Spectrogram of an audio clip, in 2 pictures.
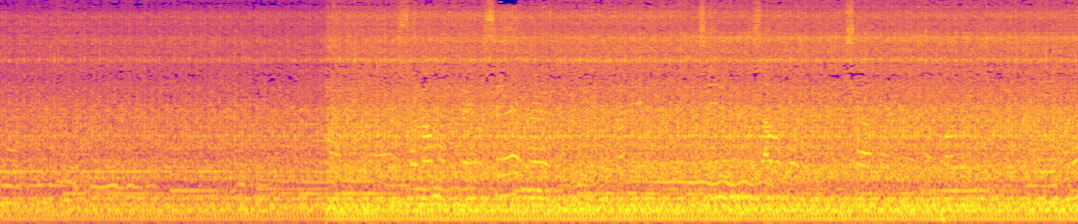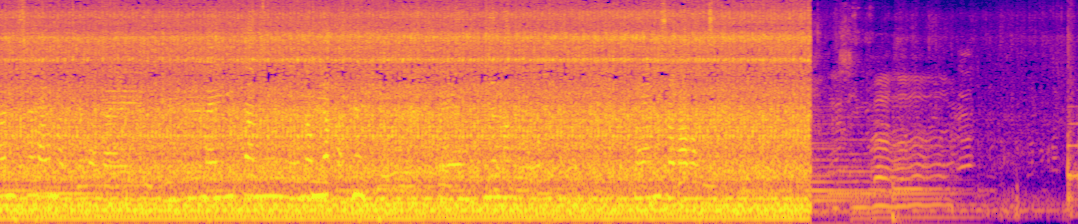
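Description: Steady engine idling under background voices and faint music. It cuts off suddenly near the end.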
